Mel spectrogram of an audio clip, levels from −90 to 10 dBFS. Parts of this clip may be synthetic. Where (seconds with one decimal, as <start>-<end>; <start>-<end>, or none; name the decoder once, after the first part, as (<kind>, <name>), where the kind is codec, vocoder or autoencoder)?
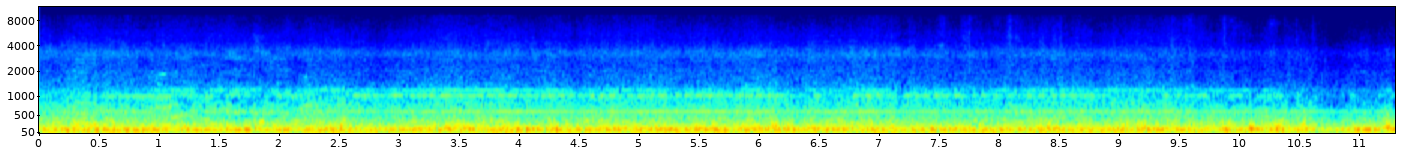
1.1-2.2 (codec, SNAC)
